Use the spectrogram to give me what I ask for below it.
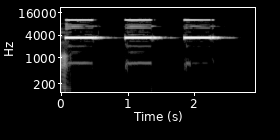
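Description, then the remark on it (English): A house fire alarm beeps three times in a steady rhythm, each shrill, piercing tone lasting about half a second, loud with brief silences between. “It's like I just had a fire alarm go off in my house while I'm talking.”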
